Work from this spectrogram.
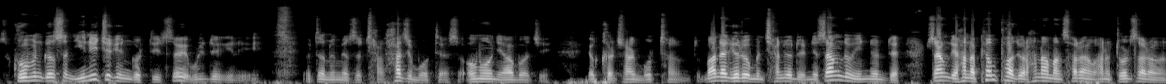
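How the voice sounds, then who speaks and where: At a very fast pace, a man speaks with lively intonation at a medium pitch. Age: 70s. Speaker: senior pastor. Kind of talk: sermon. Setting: church worship service. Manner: conversational, halting with fillers.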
